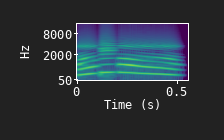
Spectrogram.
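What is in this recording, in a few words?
voice "yatta", female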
